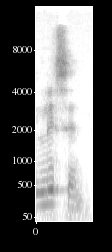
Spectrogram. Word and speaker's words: listen: is listen we don't say listen we say listen listen is like hearing you do it with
